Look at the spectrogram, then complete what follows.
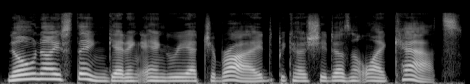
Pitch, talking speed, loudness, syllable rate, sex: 180 Hz, 165 wpm, -18 LUFS, 4.0 syllables/s, female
